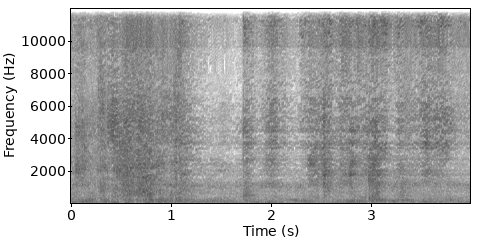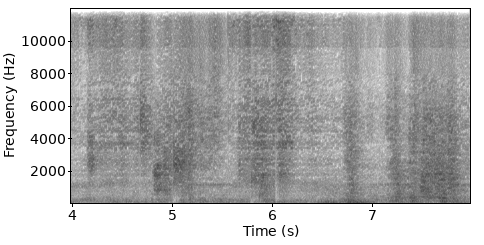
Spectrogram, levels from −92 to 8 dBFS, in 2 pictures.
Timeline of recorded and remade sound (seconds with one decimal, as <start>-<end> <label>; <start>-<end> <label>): 0.0-1.1 recorded; 1.1-4.8 remade; 4.8-5.6 recorded; 5.6-6.7 remade; 6.7-8.0 recorded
